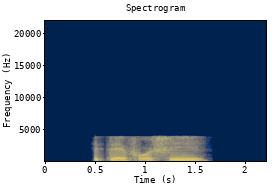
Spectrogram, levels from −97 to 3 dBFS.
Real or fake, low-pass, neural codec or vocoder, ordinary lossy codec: real; 7.2 kHz; none; AAC, 16 kbps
